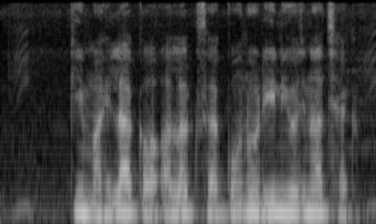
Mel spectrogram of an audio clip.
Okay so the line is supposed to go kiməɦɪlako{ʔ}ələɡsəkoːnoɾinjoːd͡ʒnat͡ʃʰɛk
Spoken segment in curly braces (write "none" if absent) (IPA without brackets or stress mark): ʔ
